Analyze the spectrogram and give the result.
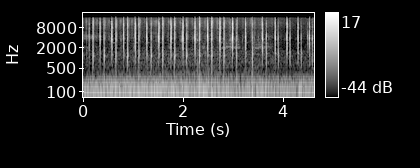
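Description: A hand-sized, hollow white plastic Xbox controller is held in both hands while thumbs and fingertips repeatedly press and tap its face buttons. About 33 short, bright, dry clicks come in a quick, uneven stream over a soft low rumble.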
